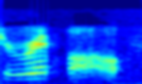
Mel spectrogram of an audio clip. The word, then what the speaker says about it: RRPHL: We have the a Rockford Regional Partnership for Health Literacy, acronym RRPHL, pronounced RIPPLE.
